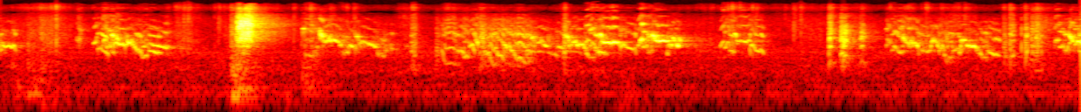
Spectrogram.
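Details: Pet budgerigar chattering as if trying to talk: dense, scratchy warbling with quick wavering chirps and one sharp, loud click-like burst near the start.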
